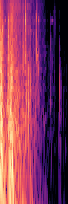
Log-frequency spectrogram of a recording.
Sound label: Step Rock, Foley; Warframe; Oraxia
